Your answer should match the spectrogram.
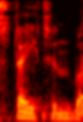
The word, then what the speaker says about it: Staton: I've got Candy Staton. Oh, she tells me it's pronounced Staten, but I think she's wrong.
